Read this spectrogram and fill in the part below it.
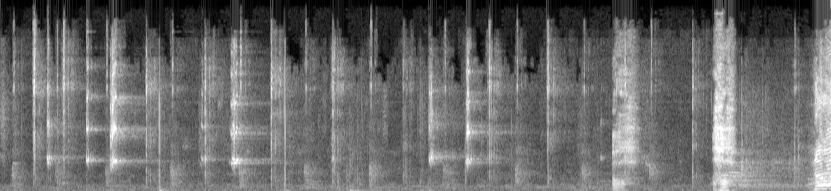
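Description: A table tennis ball clicks rapidly back and forth off paddles and a table.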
